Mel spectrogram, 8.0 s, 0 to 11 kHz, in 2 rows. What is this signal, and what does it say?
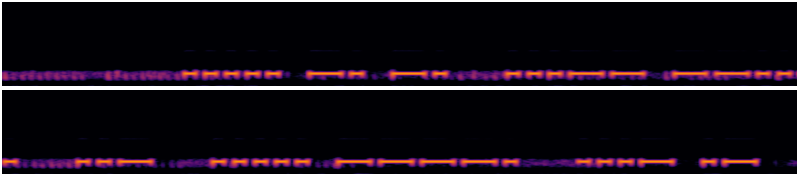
Morse code, heard as a keyed tone, about 24 wpm, 470 Hz. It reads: 5NN 37 U 59 VA
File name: contests / ss-cw-k5tr-op-n5rz -2300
